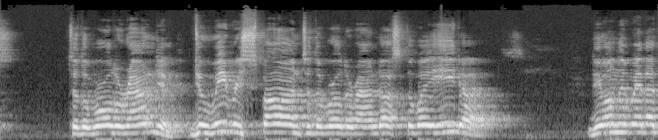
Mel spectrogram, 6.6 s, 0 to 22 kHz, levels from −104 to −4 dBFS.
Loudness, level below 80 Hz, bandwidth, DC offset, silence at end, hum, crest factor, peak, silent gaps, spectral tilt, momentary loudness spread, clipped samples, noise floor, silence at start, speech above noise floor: -17 LUFS; -54 dBFS; 16 kHz; under 0.1%; 0 s; none; 12 dB; -6 dBFS; none; -3.5 dB/octave; 7 LU; under 0.1%; -55 dBFS; 0 s; 38 dB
